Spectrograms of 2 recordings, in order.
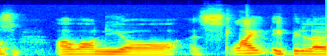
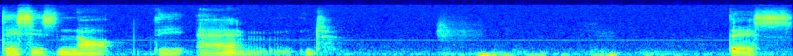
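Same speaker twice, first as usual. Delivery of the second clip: barely audible, hushed monster whisper; 10 semitones lower, 17 dB quieter than usual. A game narrator voices a monster leaning close to a player, monster whispering. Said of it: "it appears to almost like whisper to you and just says".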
